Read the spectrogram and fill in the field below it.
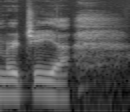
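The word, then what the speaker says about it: Mirchea: grace mercia was like i always pronounce his name wrong i've just been in such a habit of saying mache rather than mercia but i think he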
